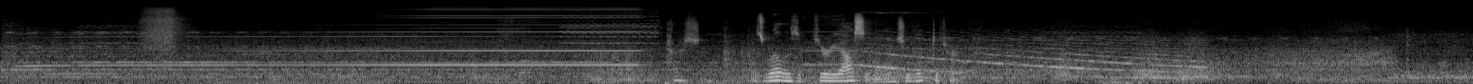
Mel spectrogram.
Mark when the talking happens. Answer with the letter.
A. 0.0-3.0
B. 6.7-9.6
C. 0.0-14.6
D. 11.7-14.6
B.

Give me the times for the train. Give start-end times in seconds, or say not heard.
0.0-14.6.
